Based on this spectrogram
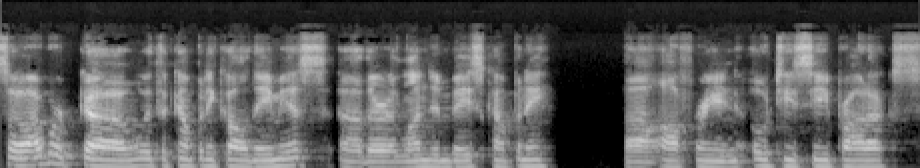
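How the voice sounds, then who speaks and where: Against a quiet background, a man speaks with fairly even intonation. His pitch is fairly high and his pace moderate. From Chicago, north side. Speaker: commodities risk broker. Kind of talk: casual chat. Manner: halting.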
